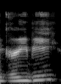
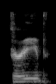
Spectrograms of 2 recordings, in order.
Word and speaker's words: Grebe: looking uh should we mention the uh grebe or the greeby or the yeah greep as you should be pronounced yeah uh is S35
